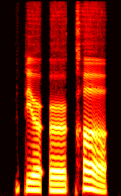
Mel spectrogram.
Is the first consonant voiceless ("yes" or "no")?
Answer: yes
